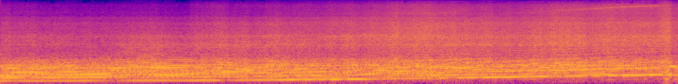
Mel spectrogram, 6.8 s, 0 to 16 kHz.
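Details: BMW E30 with turbocharged M50B25 six-cylinder revving hard under acceleration; note turns ragged and stuttering, a misfire under load.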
